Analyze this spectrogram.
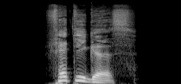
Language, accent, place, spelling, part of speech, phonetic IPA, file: German, Germany, Berlin, fettiges, adjective, [ˈfɛtɪɡəs], De-fettiges.ogg
- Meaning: strong/mixed nominative/accusative neuter singular of fettig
